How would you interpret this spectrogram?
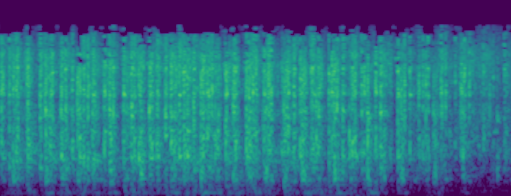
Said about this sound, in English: Thundering hoofbeats echo through the crowd-lined street as the six white horses, suddenly gone wild, carry the swaying silver carriage to almost certain doom, while the thousands of people who only a moment ago were cheering wildly look on aghast.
